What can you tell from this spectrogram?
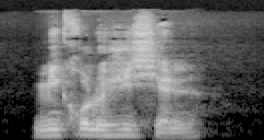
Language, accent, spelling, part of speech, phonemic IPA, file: French, France, micrologiciel, noun, /mi.kʁɔ.lɔ.ʒi.sjɛl/, LL-Q150 (fra)-micrologiciel.wav
- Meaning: firmware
